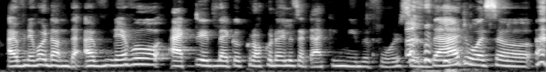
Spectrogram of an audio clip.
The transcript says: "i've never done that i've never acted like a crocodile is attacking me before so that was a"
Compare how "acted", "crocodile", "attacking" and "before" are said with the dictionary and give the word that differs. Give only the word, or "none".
none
